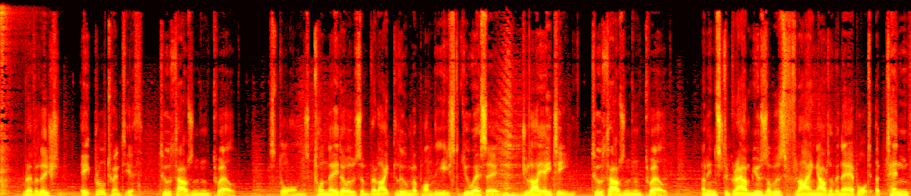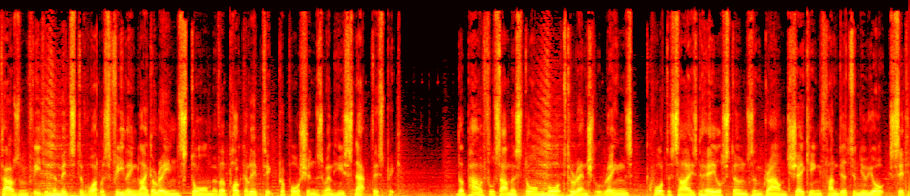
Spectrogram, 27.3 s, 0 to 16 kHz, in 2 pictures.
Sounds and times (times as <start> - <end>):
Music: 0.0 - 27.3
Speech: 0.4 - 19.7, 20.5 - 27.3.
